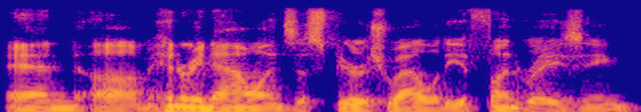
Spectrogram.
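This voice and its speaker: A man's voice: on the low side, steady tone, brisk, darkish tone. A man in his fifties who is a guest in an interview. He speaks thoughtfully and casually, often searching for words and trailing off. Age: 50s. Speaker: church leader guest.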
